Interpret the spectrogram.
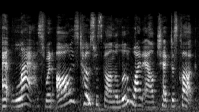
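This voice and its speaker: A woman narrating a children's storybook in an expressive, dramatic way. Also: fairly high pitch, moderate pace. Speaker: storybook reader. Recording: distant mic, faint background noise.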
